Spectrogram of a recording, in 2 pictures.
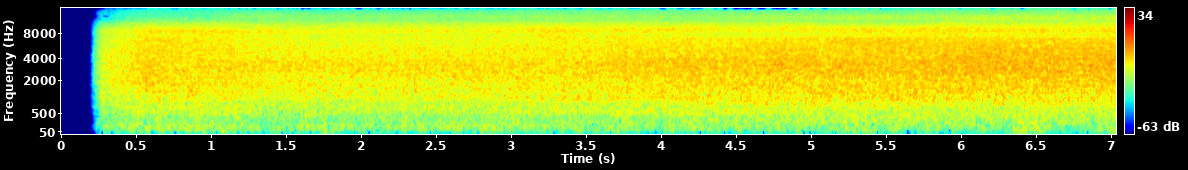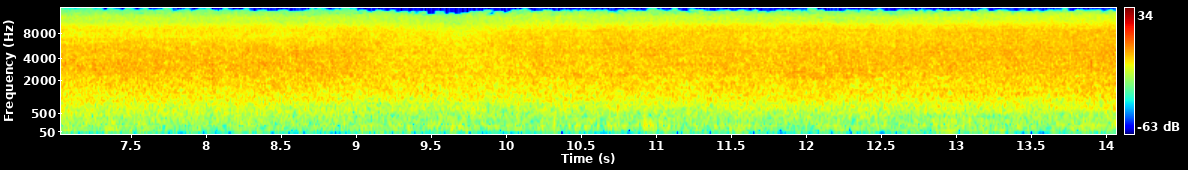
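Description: Small waterfall rushing: a steady, even hiss of falling water.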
